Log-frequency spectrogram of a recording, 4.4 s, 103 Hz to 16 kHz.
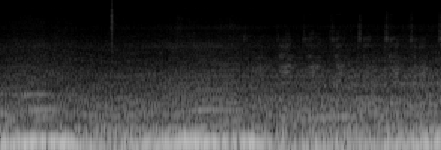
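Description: Range Rover Sport's V6 engine pulling hard under full acceleration, heard from inside the cabin as a steady low drone while the car gains speed quickly.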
